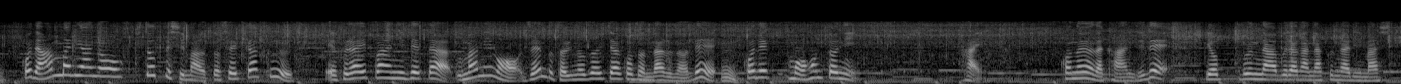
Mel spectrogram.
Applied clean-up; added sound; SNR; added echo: none; none; none; none.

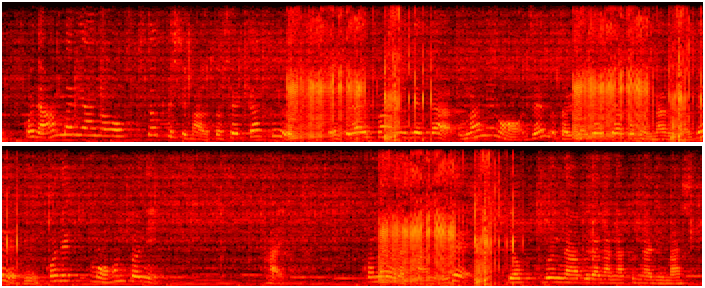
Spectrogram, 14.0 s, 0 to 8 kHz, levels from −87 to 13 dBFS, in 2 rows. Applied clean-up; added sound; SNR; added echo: none; Fart; -3 dB; reverberation time 0.9 s.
